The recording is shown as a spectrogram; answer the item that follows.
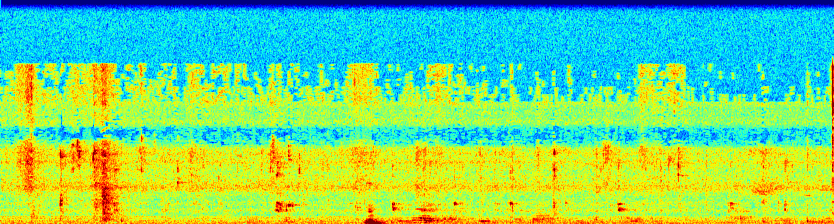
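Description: Faint chewing of small pieces of raw sirloin steak, with a few soft, scattered clicks.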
